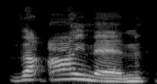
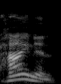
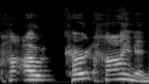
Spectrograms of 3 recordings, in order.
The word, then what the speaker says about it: Heinen: Yeah, Heinen. Heinen, not the Einen.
